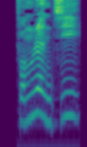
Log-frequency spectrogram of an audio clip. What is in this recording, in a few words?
"jin", Chinese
